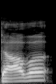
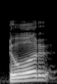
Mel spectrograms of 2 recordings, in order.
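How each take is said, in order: First: The vowel sounds like the one in 'tower'. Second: The vowel sounds like the one in 'door'. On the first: "मेरियम Webster में डावर pronounce किया जा रहा है" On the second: "डोर भी पढ़ा जाएगा"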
